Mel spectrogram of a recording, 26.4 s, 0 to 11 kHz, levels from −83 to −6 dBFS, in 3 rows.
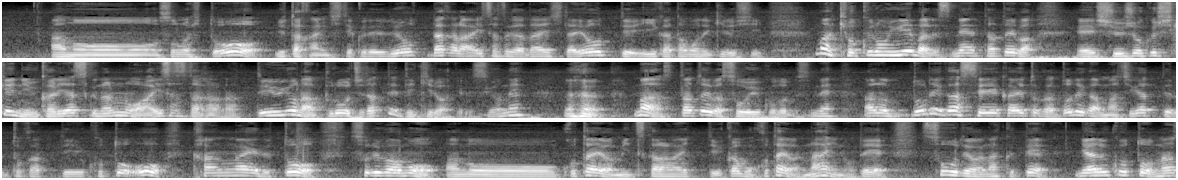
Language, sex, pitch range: Japanese, male, 115-180 Hz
